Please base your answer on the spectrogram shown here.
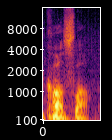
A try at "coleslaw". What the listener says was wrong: You said it coleslaw, you said. Yeah, you said it with a lot of emph.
